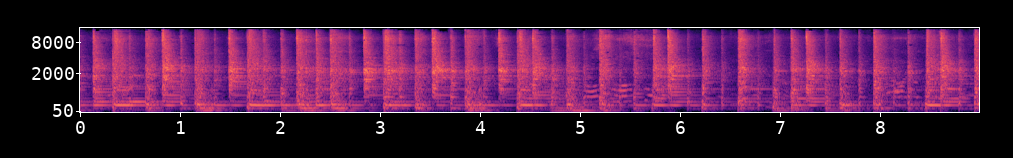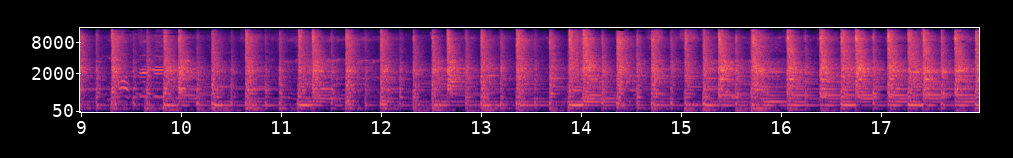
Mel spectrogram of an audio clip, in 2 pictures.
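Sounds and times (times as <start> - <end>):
drum beaten in a fast rhythm: 0.0 - 17.9.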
